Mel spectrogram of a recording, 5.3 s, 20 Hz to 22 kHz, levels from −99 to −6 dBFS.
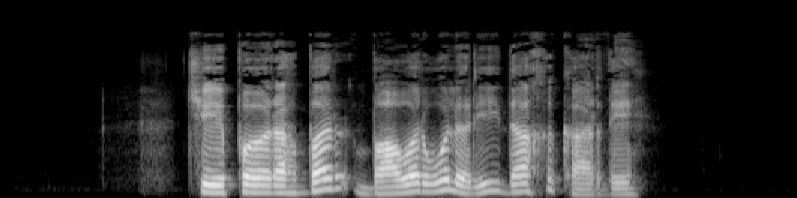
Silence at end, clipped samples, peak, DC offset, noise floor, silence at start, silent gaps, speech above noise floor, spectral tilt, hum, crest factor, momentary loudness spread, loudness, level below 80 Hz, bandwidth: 1.1 s; under 0.1%; -4 dBFS; under 0.1%; under -90 dBFS; 1.3 s; none; over 68 dB; -6 dB/octave; none; 20 dB; 11 LU; -23 LUFS; -74 dBFS; 11 kHz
